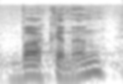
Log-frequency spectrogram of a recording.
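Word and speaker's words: Buchanan: notoriously corrupt and James I believe the correct pronunciation actually is bucanan and Andrew Johnson uh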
